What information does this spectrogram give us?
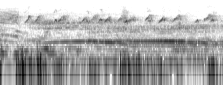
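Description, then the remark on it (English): Sheep bleat repeatedly, wavering calls overlapping, with faint birdsong twittering in the background. “Sheep and a hooting owl,”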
